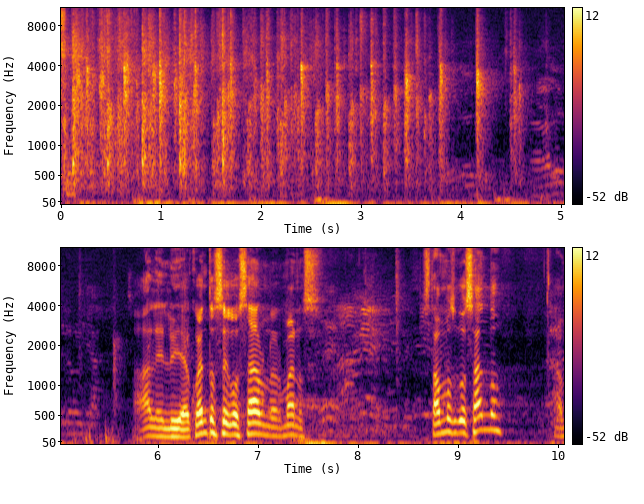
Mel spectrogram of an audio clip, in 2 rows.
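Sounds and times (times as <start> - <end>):
audience applause: 0.0 - 4.8
speech: 5.9 - 7.9, 8.7 - 10.0.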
